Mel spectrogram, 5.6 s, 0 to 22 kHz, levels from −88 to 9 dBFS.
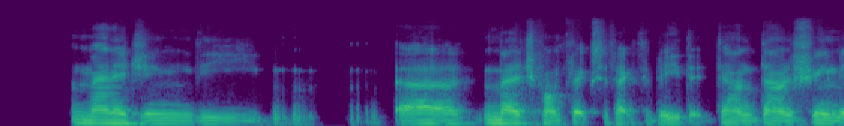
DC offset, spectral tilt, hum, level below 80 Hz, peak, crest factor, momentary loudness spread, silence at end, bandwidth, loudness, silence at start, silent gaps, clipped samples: under 0.1%; -7 dB/octave; none; -56 dBFS; -6 dBFS; 18 dB; 15 LU; 0 s; 11 kHz; -24 LUFS; 0.5 s; none; under 0.1%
